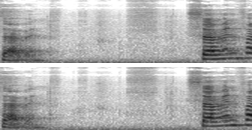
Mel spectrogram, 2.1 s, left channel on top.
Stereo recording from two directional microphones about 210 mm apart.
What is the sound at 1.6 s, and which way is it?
Speech, 25° right (ahead or behind).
